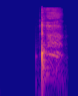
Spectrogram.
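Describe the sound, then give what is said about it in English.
A single short cough, fairly loud, with a sharp burst at the start and a brief voiced tail, heard alone against silence. “A cough.”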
